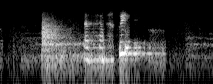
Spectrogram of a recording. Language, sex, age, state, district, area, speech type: Hindi, female, 18-30, Uttar Pradesh, Azamgarh, rural, conversation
